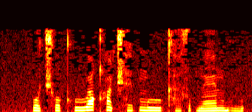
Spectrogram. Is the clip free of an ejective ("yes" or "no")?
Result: yes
